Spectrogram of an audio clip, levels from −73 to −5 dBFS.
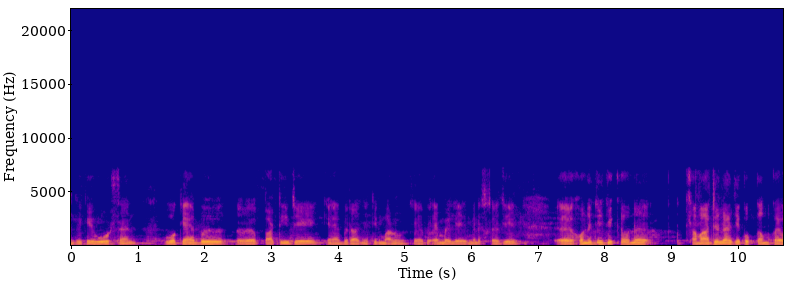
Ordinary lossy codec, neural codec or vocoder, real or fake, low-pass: none; codec, 16 kHz, 4 kbps, FreqCodec, smaller model; fake; 7.2 kHz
